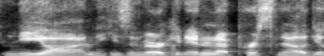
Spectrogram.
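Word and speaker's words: N3on: His pronounced nickname pronounced Neon.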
